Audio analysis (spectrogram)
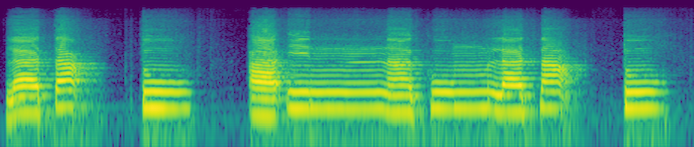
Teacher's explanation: dia tertukar huruf hamzah ni bacaan dia menjadi huruf ain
